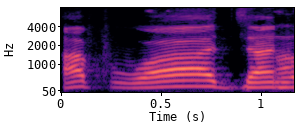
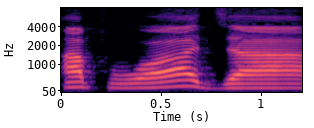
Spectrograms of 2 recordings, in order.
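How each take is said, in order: First: The word ends with an n sound. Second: The word ends on a vowel, without n. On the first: This is the full written form, with the nunation sounded. "ও জান আছে" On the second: The reader stops at this word. "থামার জন্য আফ ও যা পড়তে হবে"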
